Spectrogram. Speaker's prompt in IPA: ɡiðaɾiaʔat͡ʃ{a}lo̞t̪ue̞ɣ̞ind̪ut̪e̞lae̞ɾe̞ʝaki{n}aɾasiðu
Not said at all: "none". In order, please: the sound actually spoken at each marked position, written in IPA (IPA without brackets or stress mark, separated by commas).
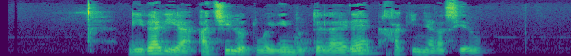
i, ɲ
